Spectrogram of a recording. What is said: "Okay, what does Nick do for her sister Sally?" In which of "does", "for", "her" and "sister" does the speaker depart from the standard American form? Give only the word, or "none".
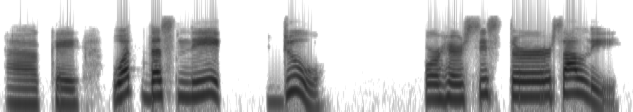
does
